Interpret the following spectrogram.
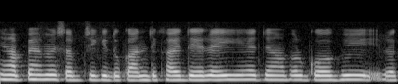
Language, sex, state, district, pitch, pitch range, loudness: Hindi, female, Delhi, New Delhi, 210 Hz, 200-215 Hz, -15 LUFS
